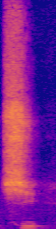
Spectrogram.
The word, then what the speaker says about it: ち: So it's ta, chi, chi, chi, chi, chi, chi. So it's like ch, e, ch, e. So it's not t, but rather chi.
